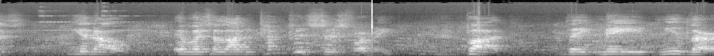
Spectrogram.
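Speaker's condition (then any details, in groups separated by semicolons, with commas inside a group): Cerebral palsy; very mild form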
